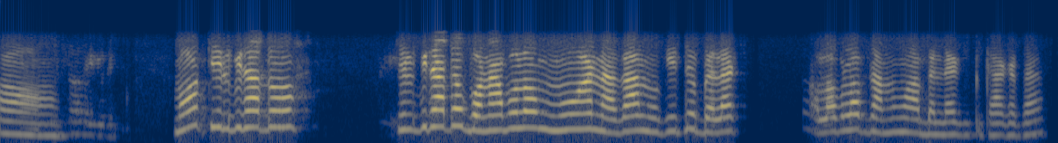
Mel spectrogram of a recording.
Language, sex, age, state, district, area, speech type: Assamese, female, 45-60, Assam, Nagaon, rural, conversation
